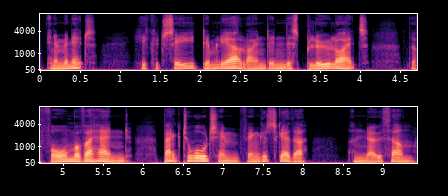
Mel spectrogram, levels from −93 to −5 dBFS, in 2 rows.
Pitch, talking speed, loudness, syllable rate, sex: 110 Hz, 160 wpm, -20 LUFS, 4.6 syllables/s, male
